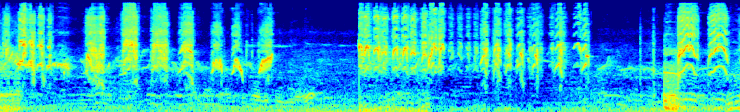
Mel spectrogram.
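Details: Greater green leafbird (cucak ijo) singing actively in the ngerol platukan and ngekek styles: bursts of sharp, high chirps and twisting whistled notes in quick clusters, broken by short pauses, with a low background murmur.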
